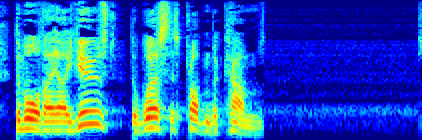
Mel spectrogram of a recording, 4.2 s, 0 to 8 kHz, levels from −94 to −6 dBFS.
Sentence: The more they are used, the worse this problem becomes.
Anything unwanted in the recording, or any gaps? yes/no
no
